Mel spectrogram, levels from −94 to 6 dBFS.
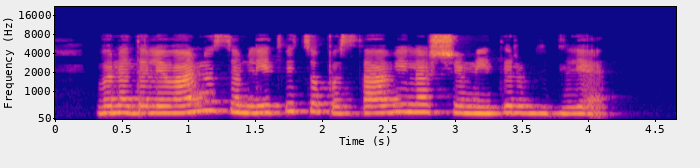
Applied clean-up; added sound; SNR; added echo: none; none; none; none.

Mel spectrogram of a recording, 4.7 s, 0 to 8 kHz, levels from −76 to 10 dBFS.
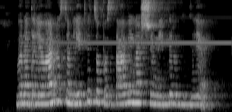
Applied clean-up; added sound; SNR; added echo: none; Microwave oven / Alarm; 19 dB; reverberation time 0.7 s.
